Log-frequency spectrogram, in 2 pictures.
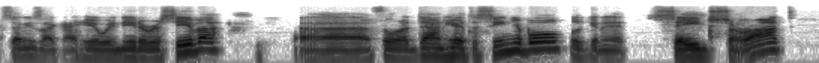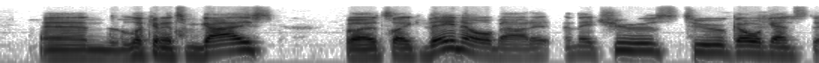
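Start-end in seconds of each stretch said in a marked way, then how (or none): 0.4-1.5 put-on low, deep Boston accent. Quote the Ravens GM from his Twitter video, in Eric DeCosta's Boston accent. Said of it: "He has a Boston accent".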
